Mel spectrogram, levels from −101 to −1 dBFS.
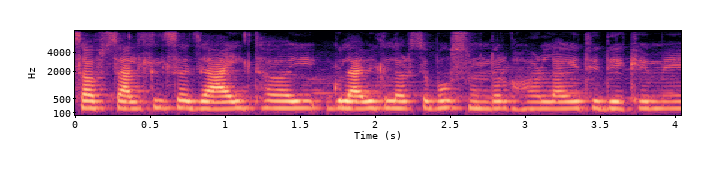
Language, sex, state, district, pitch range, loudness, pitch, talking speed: Hindi, female, Bihar, Vaishali, 210-220 Hz, -16 LUFS, 215 Hz, 220 wpm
